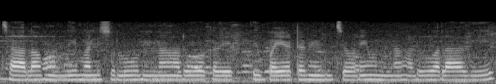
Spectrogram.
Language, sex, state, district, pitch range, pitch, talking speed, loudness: Telugu, female, Andhra Pradesh, Sri Satya Sai, 205-215 Hz, 210 Hz, 120 wpm, -16 LUFS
